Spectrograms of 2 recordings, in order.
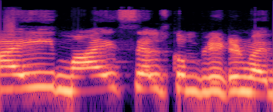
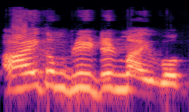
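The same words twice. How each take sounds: First: "myself" pressed slow and firm after "I"; slow, weighted "I myself"; stress on myself. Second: Said in the usual way. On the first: Shown as a demonstration. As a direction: lean into "I myself". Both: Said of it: "stress कैसे दिया?".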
